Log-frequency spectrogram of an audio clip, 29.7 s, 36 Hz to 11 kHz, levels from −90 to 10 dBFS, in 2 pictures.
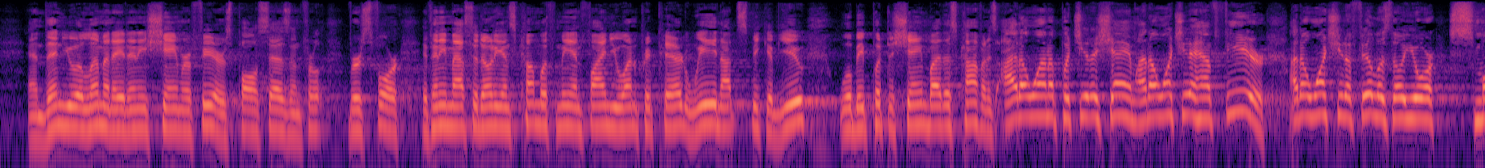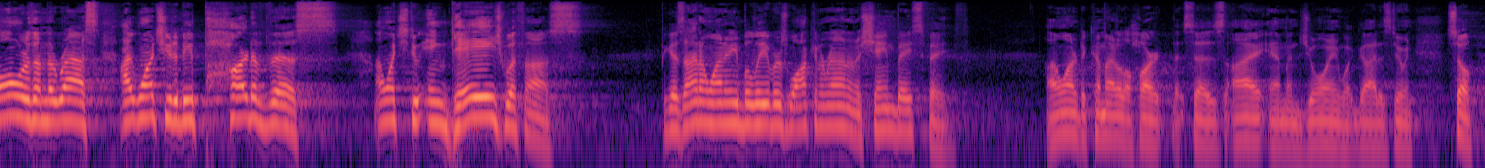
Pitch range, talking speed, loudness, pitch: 135-185 Hz, 225 wpm, -23 LUFS, 150 Hz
